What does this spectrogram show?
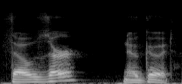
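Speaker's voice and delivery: "Those are", pause, then "no good"; broken-down demo. Shown as a demonstration. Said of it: "That's the way you connect are".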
